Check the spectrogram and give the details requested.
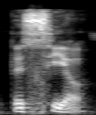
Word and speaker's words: তস্য: লাইনটা দেখতে পাচ্ছি এবং প্রথমে আছে তস্য। এখানে দন্তস্বয়ের জন্য ছয়ের মতো উচ্চারণ হবে এবং জফলার জন্য তস্য।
